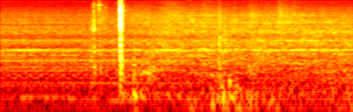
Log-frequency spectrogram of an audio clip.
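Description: Volkswagen Crafter van's diesel engine idling steadily, held running by an aftermarket run lock system, with a single sharp click about one and a half seconds in.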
